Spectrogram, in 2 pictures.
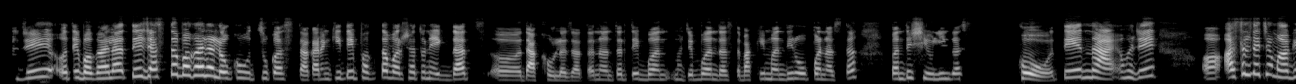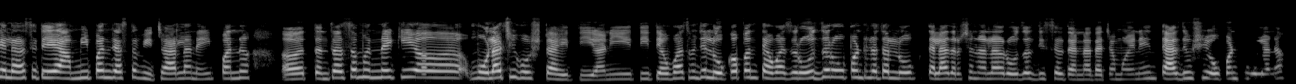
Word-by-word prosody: म्हणजे 305 +8 +1
अ, 330 -4 -2
ते 315 - +4
बघायला 280 +4 +6
ते 375 - +7
जास्त 350 +5 +4
बघायला 420 -1 +9
लोक 290 -3 +2
उत्सुक 285 -1 -5
असतात. 240 -5 -1
कारण 235 +2 +1
की 295 - -1
ते 315 - +7
फक्त 290 +2 -2
वर्षातून 285 0 -2
एकदाच 245 +1 +2
अ, 205 -1 -5
दाखवलं 195 0 +1
जातं. 175 +5 -8
नंतर 220 +2 -5
ते 255 - -3
बंद 230 -1 -4
म्हणजे 225 -1 -8
बंद 235 -2 0
असतं. 215 0 -5
बाकी 210 +5 -4
मंदिर 255 +3 -4
ओपन 250 -1 -3
असतं, 285 +9 -6 0.4
पण 260 +2 -1
ते 310 - -2
शिवलिंग 255 -1 -5
अस - - -16 0.5
हो, 215 -10 +3
ते 325 +2 +8
नाही 305 -5 +7
म्हणजे 325 +5 +3 0.5
अ, - - -2 0.2
असेल 460 +8 +2
त्याच्या 475 -2 +2
मागेल, 325 0 +4
असं 310 +3 -2
ते 310 -1 +5
आम्ही 285 +1 +2
पण 330 -1 0
जास्त 300 +1 -2
विचारलं 265 +2 -3
नाही. 250 +1 -8
पण 275 +1 -4 0.4
अ, 250 +2 0
त्यांचं 270 +2 -2
असं 345 +3 -4
म्हणणं 330 -1 -3
आहे 330 - +2
की 340 0 -1
अ, 310 -1 -1 0.2
मोलाची 305 +4 +3
गोष्ट 290 -2 -7
आहे 235 -3 0
ती 215 0 -10
आणि 240 +3 -7
ती 260 0 -7
तेव्हाच 280 +3 -2
म्हणजे 310 +1 -5
लोकं 285 +2 0
पण 325 -1 -2
तेव्हाच 280 -1 -3
रोज 280 +2 -2
जर 345 - -1
ओ 335 0 -3
म्हटलं 310 -2 -3
तर 310 - 0
लोक 275 -1 -7
त्याला 265 -1 +1
दर्शनाला 265 0 -4
रोजच 255 +1 -6
दिसेल 255 0 -10
त्यांना, 230 -1 -3
त्याच्यामुळे 235 +1 -8
नाही. 265 +3 -10
त्याच 255 -1 +4
दिवशी 285 +2 -9
ओपन 275 +1 -8
ठेवलं 250 -1 -11
ना - - -16
275 Hz, 195 wpm, -22 LUFS, 245-310 Hz, 0.5 s, बघायला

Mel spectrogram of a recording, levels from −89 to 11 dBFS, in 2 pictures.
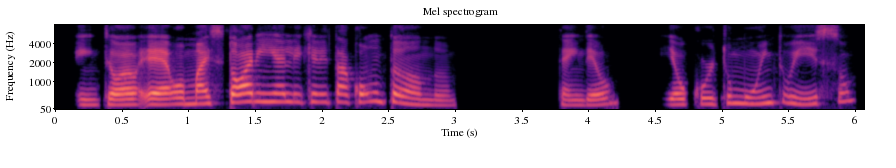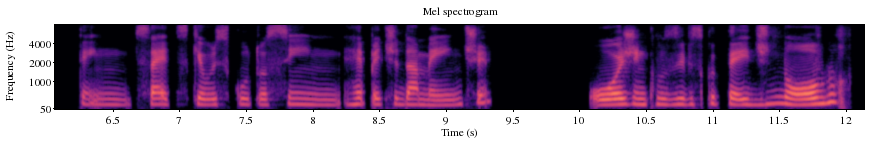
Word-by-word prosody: Então 185 0 +2
é 195 0 +7
uma 215 +1 +4
historinha 290 +5 +5
ali 285 -1 -3
que 290 - -3
ele 280 0 -3
tá 275 0 +1
contando, 245 - -1 0.7
entendeu? 180 +3 -3 0.4
E 195 - -5
eu 195 0 +1
curto 210 +3 -4
muito 245 +2 -3
isso, 225 +9 -5 0.2
tem 195 -1 -10
sets 205 -1 -2
que 210 - -2
eu 190 - -3
escuto, 195 0 -8
assim, 190 -2 -7
repetidamente, 200 -1 -3 0.8
hoje, 195 +3 +3
inclusive 200 0 -4
escutei 205 -2 -1
de 190 +2 -5
novo 220 +5 +3
205 Hz, 135 wpm, -24 LUFS, 195-235 Hz, 0.8 s, é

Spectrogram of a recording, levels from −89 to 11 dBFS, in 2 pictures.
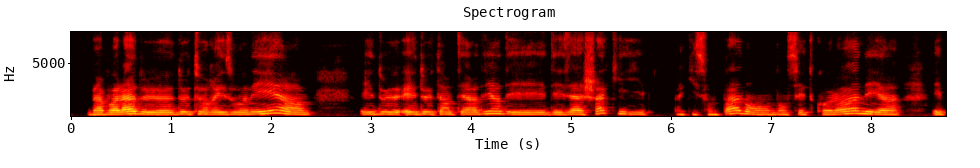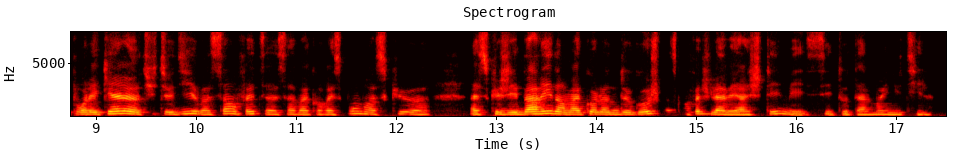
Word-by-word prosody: bah 180 0 +1
voilà, 185 +5 +7
de 190 -3 +3
de 200 +2 +2
te 200 +1 -2
raisonner, 195 +6 +2
heu 190 -4 0 0.5
et 195 -1 -2
de 195 0 0
et 200 - +2
de 200 +1 0
t'interdire 200 +3 -1
des 185 -3 -2
des 185 +1 -3
achats 185 +8 +1
qui, 205 -8 -6 0.3
bah, 160 - -6
qui 155 +2 -11
sont 160 +1 -5
pas 235 - 0
dans 180 -6 -2
dans 175 0 -5
cette 170 0 -8
colonne 210 +7 +1
et 200 -3 +4
heu, 180 -1 +1 0.3
et 195 - -1
pour 190 0 -2
lesquels, 220 +4 +6
heu, - - -6
tu 190 +2 -12
te 200 - -5
dis: 215 +5 0
«Bah 180 -5 -3
ça 225 +8 -2
en 225 - -1
fait, 220 +2 -3
heu, 180 -1 -1
ça 180 +2 -6
va 180 0 -2
correspondre 180 +6 -5
à 185 - -4
ce - - -8
que, 210 - -10
heu, 180 -4 -3 0.4
à 185 - 0
ce 185 +1 -5
que 200 - -3
j'ai 185 0 +1
barré 215 +5 +6
dans 215 -4 +3
ma 185 0 +2
colonne 195 -1 -1
de 185 0 -1
gauche 205 +6 +1
parce 280 +1 -14
qu'en 180 - -16
fait 215 +3 -1
je 210 -2 -9
l'avais 170 -2 +3
acheté, 155 +8 -2
mais 215 -5 -5
c'est 150 -1 -13
totalement 160 +2 -5
inutile». 170 0 -5
190 Hz, 225 wpm, -23 LUFS, 180-210 Hz, 0.5 s, voilà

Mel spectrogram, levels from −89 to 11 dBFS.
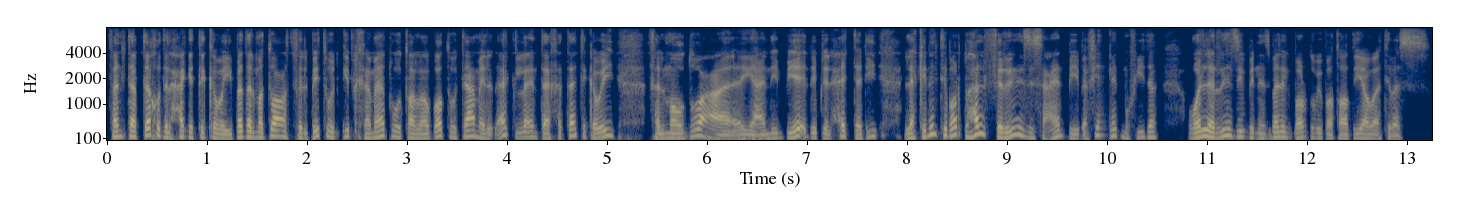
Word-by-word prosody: فأنت 150 +1 +4
بتاخد 175 +1 +4
الحاجة 135 0 +1
takeaway 115 -5 0
بدل 145 -1 +5
ما 130 - +3
تقعد 155 -2 +4
في - - -1
البيت 145 +7 -2
وتجيب 145 +4 -3
خامات 145 +8 0
وطلبات 125 +2 +1
وتعمل 135 -1 +2
الأكل. 135 -1 -3
لأ، 140 - +1
أنت 130 -4 -2
أخدتها 170 +9 0
takeaway، 140 +6 0 0.4
فالموضوع 115 - +2
يعني 105 +3 -2
بيقلب 125 -1 +2
للحتة 115 +1 -2
دي. 150 +7 -8 0.3
لكن 120 +7 0
أنتِ 215 -3 0
برضه، 195 +5 +1
هل 210 +3 +6
في 135 - +2
الreels 180 +8 0
ساعات 145 +6 -2
بيبقى 110 -1 -6
في 190 - -4
حاجات 170 -4 -7
مفيدة، 135 +2 -6 0.3
والّا 135 +5 +5
الreels 160 +3 -1
بالنسبة 125 0 -4
لِك 135 -3 -4
برضه 125 +1 -3
بيبقى 120 -2 -4
تضييع 110 +3 -1
وقت 105 -2 -4
بس؟ 90 -1 -5
135 Hz, 195 wpm, -25 LUFS, 115-155 Hz, 0.4 s, هل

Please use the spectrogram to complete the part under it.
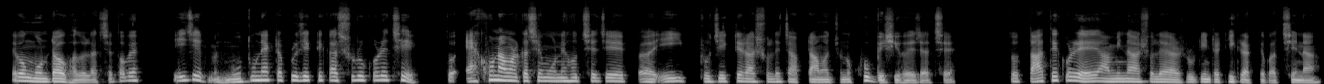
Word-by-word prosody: এবং 170 -1 +4
মনটাও 135 0 +5
ভালো 105 +1 0
লাগছে।" 105 +1 -6
তবে 185 +1 0 0.4
এই 185 - +3
যে 210 - +4
ন্য - - -9 0.2
নতুন 130 +10 +2
একটা 195 -1 -2
প্রজেক্টে 190 0 +2
কাজ 180 - +2
শুরু 195 0 +2
করেছি, 195 0 +1 0.4
তো - - -3 0.2
এখন 210 +8 +1
আমার 175 -2 +4
কাছে 165 +1 0
মনে 155 0 +1
হচ্ছে 160 0 -2
যে 155 - +2
এব 140 - -14 0.4
এই 145 - +2 0.2
প্রজেক্টের 140 +2 -1
আসলে 130 0 -3
চাপটা 115 -1 -2
আমার 110 0 0
জন্য 110 0 -2
খুব 180 - +3
বেশি 100 +1 -1
হয়ে 90 0 -1
যাচ্ছে। 90 +1 -5 0.6
তো - - -3 0.2
তাতে 150 +6 +2
করে 180 -4 +4 0.2
আমি 135 0 +2
না 135 - +3
আসলে 125 -1 -1
আর 105 - +1
রুটিনটা 115 0 -1
ঠিক 120 - 0
রাখতে 100 0 -4
পারছি 85 +4 -4
না। 95 - 0
140 Hz, 200 wpm, -24 LUFS, 115-180 Hz, 0.6 s, মনটাও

